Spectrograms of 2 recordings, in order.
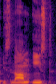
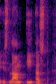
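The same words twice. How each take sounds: First: "ईस्त" as one syllable with long ee; joined pronunciation. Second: "ई अस्त" unmerged, long ee then a fresh short a; separated pronunciation. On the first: Teacher showing the easier form for the tongue, joined pronunciation. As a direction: merge ई and अस्त into "ईस्त". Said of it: "लेकिन मिलाकर पढ़ देते हैं". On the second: Teacher showing the full form before joining, separated pronunciation. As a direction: say "ई" and "अस्त" as two words. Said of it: "ऐसे होना चाहिए". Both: Shown as a demonstration.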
